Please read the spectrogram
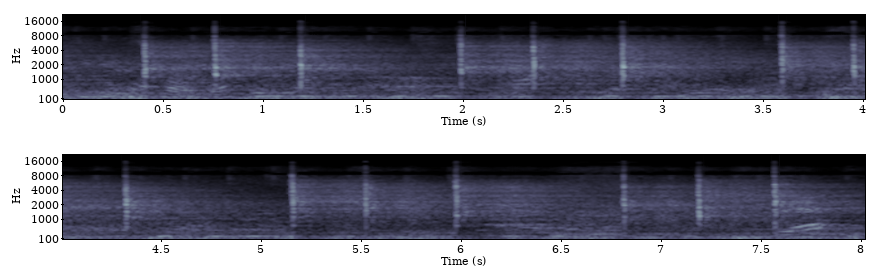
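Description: Rattan Kali sticks clacking against each other in a partner drill: sharp strikes in sets of three, about a third of a second apart, with a new set roughly every second and a half, five sets in all.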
